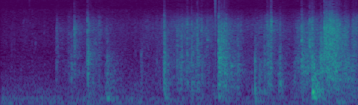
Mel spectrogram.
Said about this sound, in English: runs over to the pages of his symphony and begins to tear them up, one by one.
